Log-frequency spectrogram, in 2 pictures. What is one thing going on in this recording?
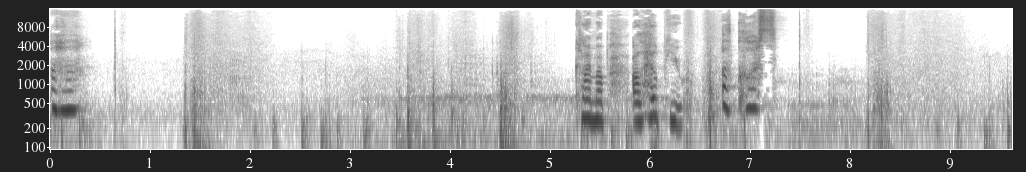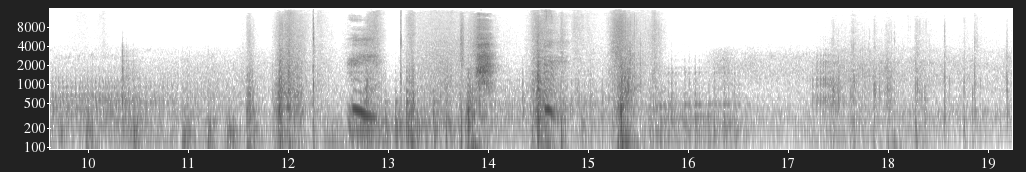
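Footsteps scuff on wooden boards and stone.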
